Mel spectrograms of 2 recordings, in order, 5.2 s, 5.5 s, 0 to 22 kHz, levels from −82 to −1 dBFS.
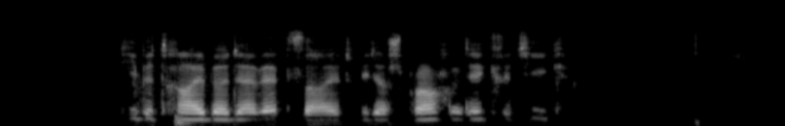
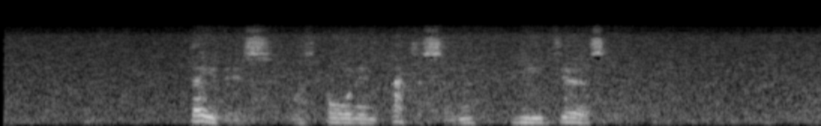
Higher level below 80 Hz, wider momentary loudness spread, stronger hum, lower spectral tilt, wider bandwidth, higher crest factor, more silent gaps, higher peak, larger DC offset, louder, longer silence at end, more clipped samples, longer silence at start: second, -84 dBFS vs -66 dBFS; second, 15 LU vs 19 LU; neither; second, -2.5 dB/octave vs -4.5 dB/octave; second, 8.2 kHz vs 10 kHz; about the same, 20 dB vs 20 dB; neither; second, -18 dBFS vs -10 dBFS; neither; second, -36 LUFS vs -29 LUFS; first, 1.5 s vs 0 s; neither; first, 0.85 s vs 0.05 s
